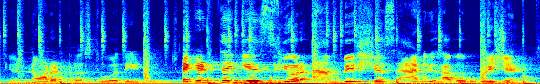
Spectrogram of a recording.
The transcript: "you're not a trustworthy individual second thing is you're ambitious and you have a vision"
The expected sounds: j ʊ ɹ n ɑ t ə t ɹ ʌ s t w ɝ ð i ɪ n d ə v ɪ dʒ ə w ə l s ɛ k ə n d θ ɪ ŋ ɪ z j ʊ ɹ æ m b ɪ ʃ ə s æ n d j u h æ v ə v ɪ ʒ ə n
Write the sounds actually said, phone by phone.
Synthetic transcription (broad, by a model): j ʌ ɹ n ɑ t ə t ɹ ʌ s t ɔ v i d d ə ɪ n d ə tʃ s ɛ k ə n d t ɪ ŋ ɪ z j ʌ ɹ æ m b ɪ ʃ ə s æ n d j u h æ v ə v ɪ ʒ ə n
